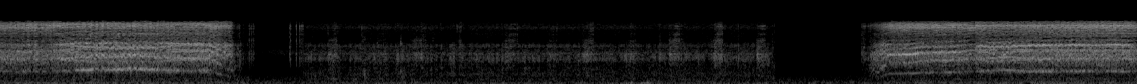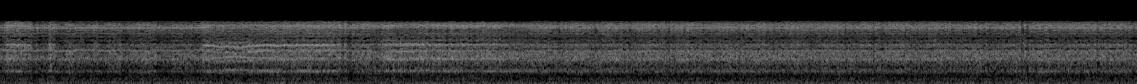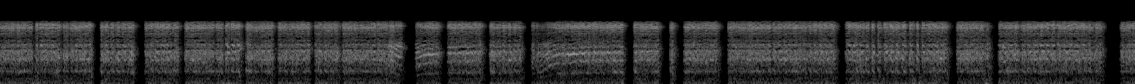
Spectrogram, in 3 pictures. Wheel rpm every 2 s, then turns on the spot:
120, 10, 20, 10, 130, 160, 160, 160, 160, 160, 160, 160, 160, 130, 150, 160, 160.
2-8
